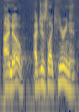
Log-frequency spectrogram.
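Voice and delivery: low, dry reply with a smile; smiling deadpan. Retold or imitated. Don answering the fed-up Marine, low smiling deadpan. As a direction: let the punchline land low and sly. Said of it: "Don just smiles and says".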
